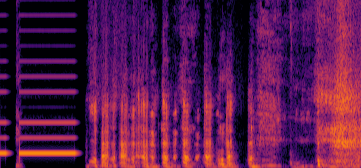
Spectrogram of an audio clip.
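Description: A single steady, loud censor bleep tone rings for under a second, then cuts off as people talk and chuckle, ending in a brief burst of laughter and noise.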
